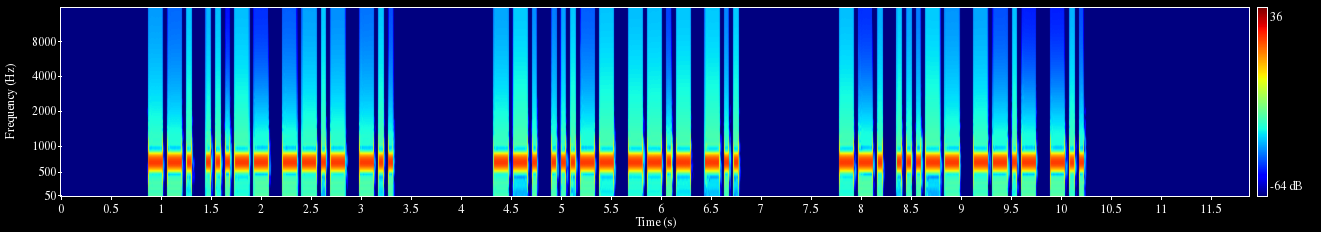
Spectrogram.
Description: Morse code, heard as a keyed tone, about 25 wpm, 700 Hz. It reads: G3QD G3QD G3QD
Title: DXCC-100 Call Signs - 4 Characters - Repeated 3x - 25wpm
